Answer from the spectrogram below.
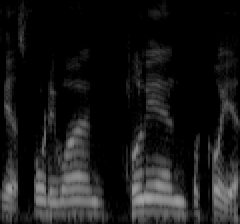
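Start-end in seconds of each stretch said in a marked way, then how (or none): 1.0-1.8 put-on Spanish accent, higher. Identifying the downed player, the speaker says his name in a best Spanish accent. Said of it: "in my best Spanish accent possible".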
